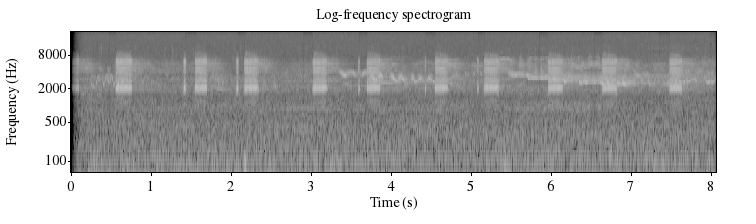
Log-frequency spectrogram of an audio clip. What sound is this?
Soundscapes > Nature
CORNCRAKE and other night birds 6
corncrake and other night birds recorded with Zoom H1n
birdsong, birds, spring, ambience, field-recording, ambiance, bird, nature, forest, ambient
